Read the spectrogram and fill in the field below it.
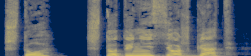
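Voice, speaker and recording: A woman's voice: sits low, very animated, brisk, voice pushed up. A man voicing a fierce young street girl who screams insults in a furious, spitting way. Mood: furious screaming.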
